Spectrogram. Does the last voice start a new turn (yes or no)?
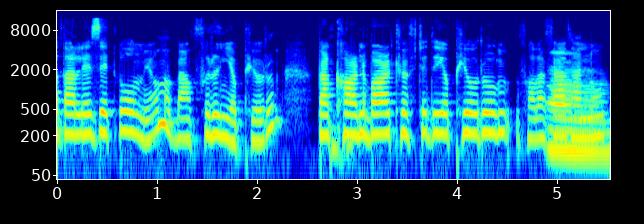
no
